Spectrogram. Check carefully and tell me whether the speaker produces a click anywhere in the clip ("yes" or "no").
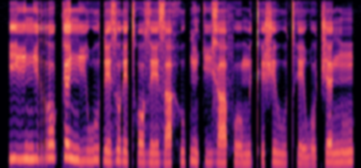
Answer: no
